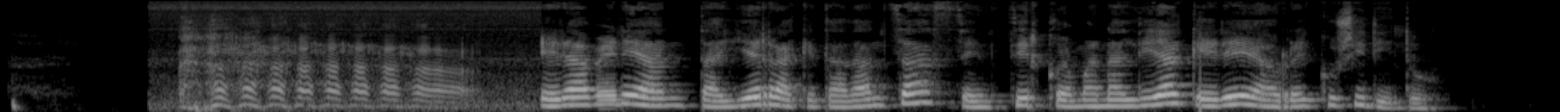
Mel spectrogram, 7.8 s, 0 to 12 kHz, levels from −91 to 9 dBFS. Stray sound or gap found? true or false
true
